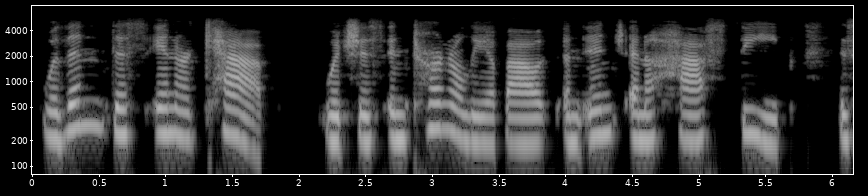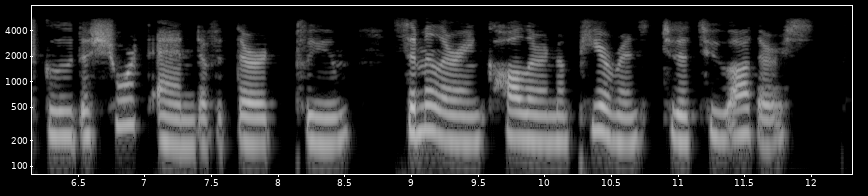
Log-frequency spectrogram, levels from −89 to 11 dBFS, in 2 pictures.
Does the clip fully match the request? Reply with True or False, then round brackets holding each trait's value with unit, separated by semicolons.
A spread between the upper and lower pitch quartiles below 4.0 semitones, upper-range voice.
True (3.6 semitones; 205 Hz)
